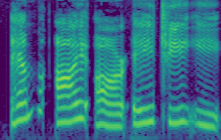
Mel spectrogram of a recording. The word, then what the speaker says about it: mirage: M I R A G E is pronounced mirage, said Valency shortly, picking up her tea and her beans.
